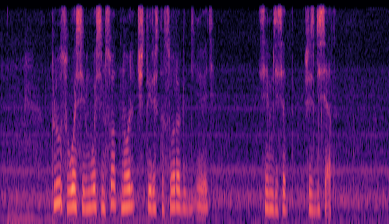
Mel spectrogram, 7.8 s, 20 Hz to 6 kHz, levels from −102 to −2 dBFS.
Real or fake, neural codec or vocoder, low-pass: fake; vocoder, 44.1 kHz, 128 mel bands every 512 samples, BigVGAN v2; 5.4 kHz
